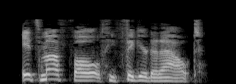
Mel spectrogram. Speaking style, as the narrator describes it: Cole said sharply

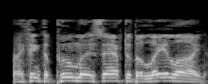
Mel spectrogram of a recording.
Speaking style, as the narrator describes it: I shouted back at him

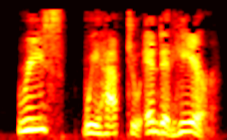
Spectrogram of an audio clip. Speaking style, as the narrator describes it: Trudy said, her voice steely and commanding

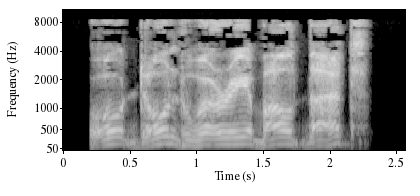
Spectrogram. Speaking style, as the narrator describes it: George replied with a chuckle

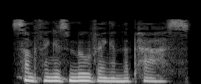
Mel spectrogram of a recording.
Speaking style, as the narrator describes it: Nezrin breathed

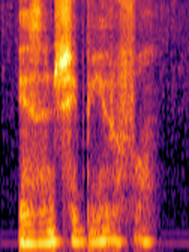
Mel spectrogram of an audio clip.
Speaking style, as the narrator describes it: He murmurs

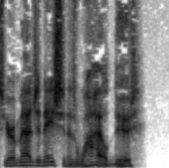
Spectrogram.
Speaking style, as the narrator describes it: I added with a laugh

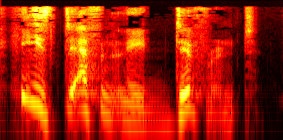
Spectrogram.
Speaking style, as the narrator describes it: Leuthen laughed out loud

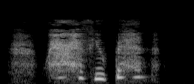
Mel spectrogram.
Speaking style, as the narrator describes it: she whispered

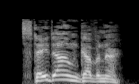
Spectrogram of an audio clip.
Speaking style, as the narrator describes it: her driver shouted

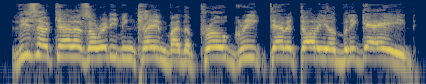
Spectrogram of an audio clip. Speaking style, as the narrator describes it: he screamed

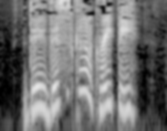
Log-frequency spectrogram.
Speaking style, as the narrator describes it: I said with a laugh

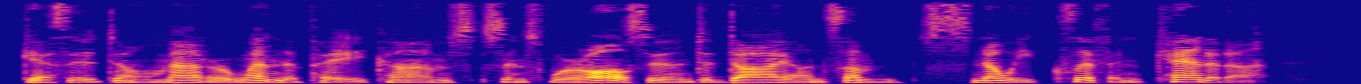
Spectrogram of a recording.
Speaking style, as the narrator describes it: the veteran behind us grumble

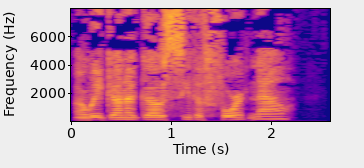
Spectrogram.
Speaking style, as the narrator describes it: he asks dreamily

